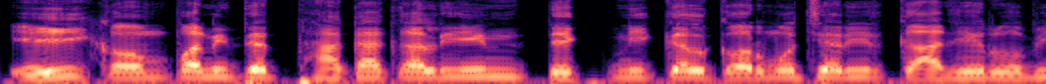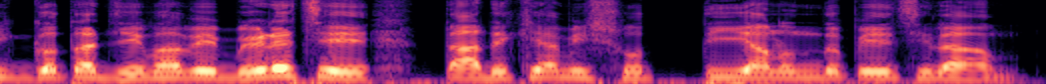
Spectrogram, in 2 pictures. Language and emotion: Bengali, happy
